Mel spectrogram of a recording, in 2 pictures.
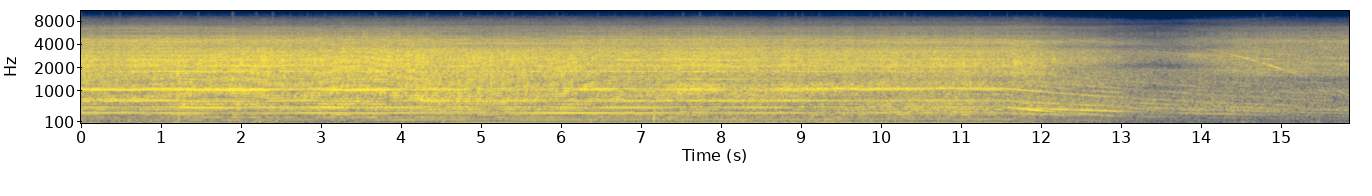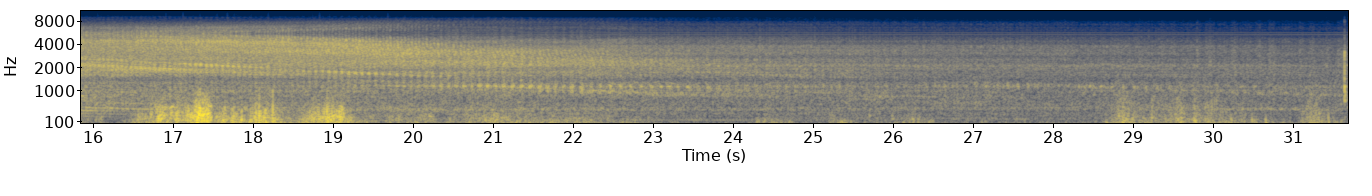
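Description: HK500GT electric RC helicopter, its motor and rotors whining steadily in a hover at a head speed of about 2630 rpm. About twelve seconds in, the throttle is cut and the whine falls in pitch as the rotors spool down, fading to a faint whir.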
